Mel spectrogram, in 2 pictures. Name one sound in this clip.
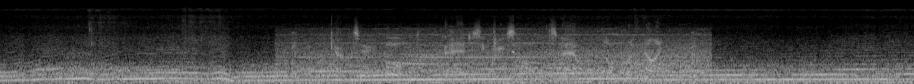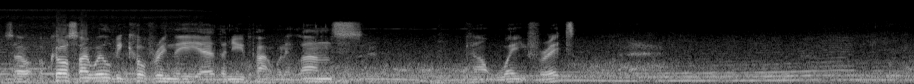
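A racing car engine drones steadily, rising and falling in pitch as it shifts gears.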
